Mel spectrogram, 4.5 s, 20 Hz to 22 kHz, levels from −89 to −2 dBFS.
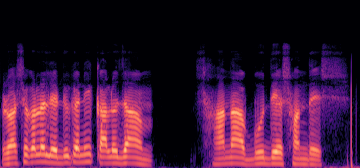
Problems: none marked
